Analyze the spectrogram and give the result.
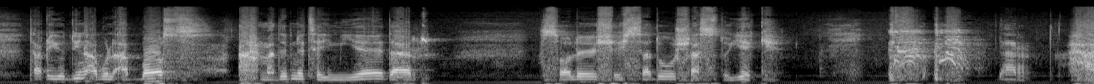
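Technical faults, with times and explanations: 1.67–1.79 s, AAC frame loss with concealment: for about 85 ms the decoder had no valid frames to work from. That gap fits roughly two lost AAC frames. The decoder covered it by reusing the spectrum from the last good frame, with scrambled signs or interpolated energy in place of the missing data. Because the dropout is brief, the result is a smeared, noisy or phasey patch rather than a fade into silence, before the clean signal resumes.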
